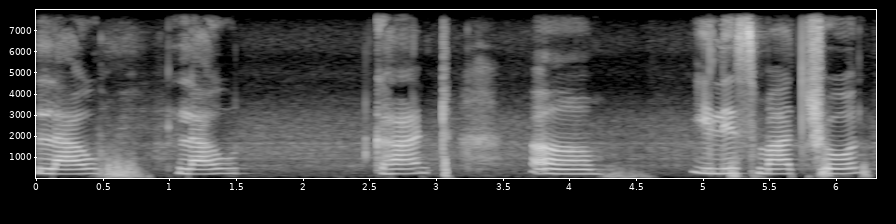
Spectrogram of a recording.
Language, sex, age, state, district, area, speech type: Odia, female, 18-30, Odisha, Ganjam, urban, spontaneous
